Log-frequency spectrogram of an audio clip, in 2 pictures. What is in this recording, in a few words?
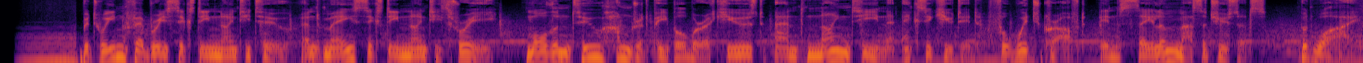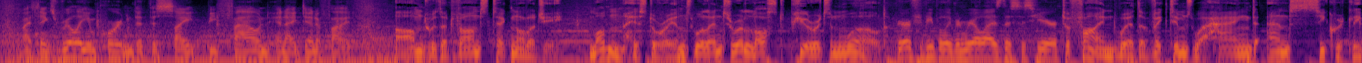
international, narration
